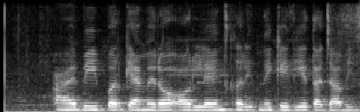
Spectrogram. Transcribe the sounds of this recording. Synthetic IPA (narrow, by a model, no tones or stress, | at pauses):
aːjbipɐɾkɛːmeɾaʔɔːɾlɛ̃ːnsxɐɾiːd̪nekeliet̪ɐd͡ʒaːʋiz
